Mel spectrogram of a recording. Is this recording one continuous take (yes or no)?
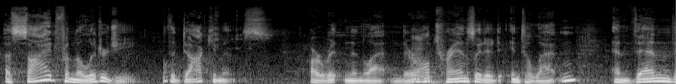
no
